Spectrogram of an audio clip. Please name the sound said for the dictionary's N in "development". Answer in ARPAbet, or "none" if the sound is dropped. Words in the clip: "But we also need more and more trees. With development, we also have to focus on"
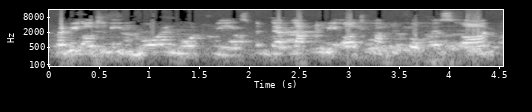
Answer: none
